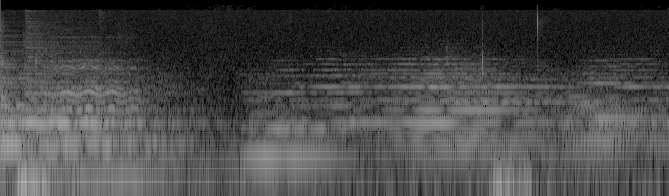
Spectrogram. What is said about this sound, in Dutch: Dit, dit, instrument heeft op een of andere manier de tand destijds niet overleefd. maar het is een voorloper van de klarinet, zeg.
